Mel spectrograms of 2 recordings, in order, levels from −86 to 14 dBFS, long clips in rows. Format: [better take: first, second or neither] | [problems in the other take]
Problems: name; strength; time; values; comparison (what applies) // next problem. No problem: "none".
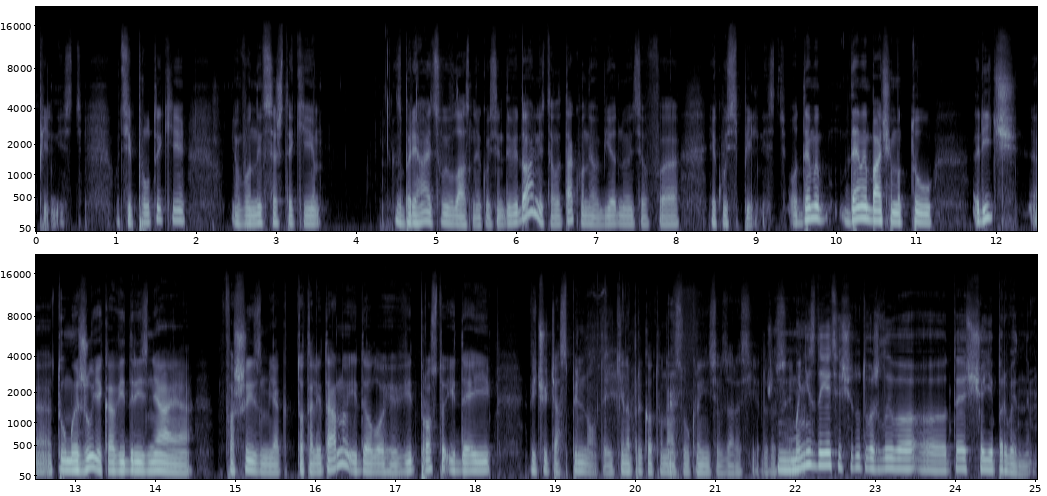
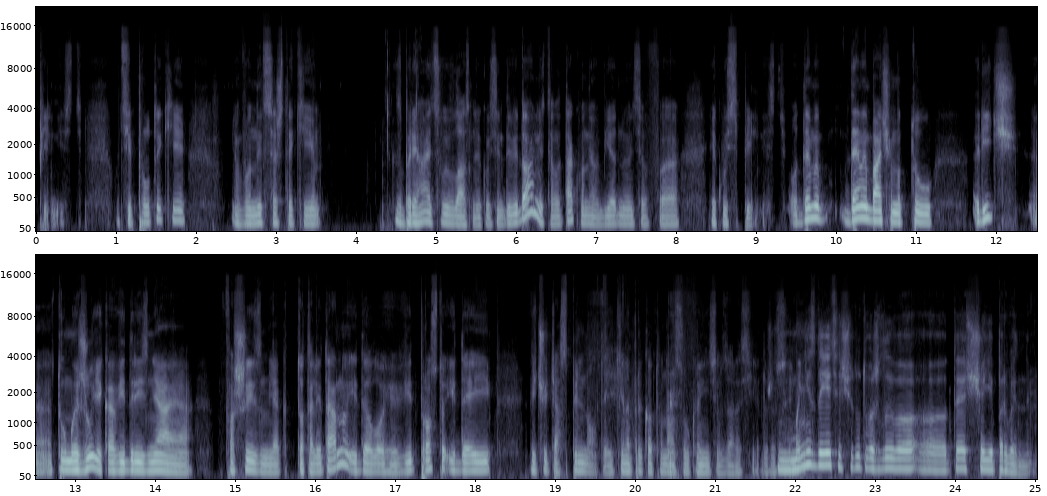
first | garbled, watery; slightly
